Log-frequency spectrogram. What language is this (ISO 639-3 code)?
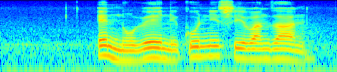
tso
